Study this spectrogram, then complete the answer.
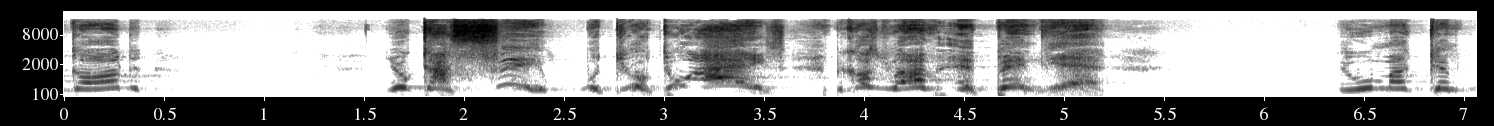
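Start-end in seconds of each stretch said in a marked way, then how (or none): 1.6-5.2 shouting. Real, not acted. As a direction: hammer the point home at the crowd. Preacher shouts at the congregation.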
